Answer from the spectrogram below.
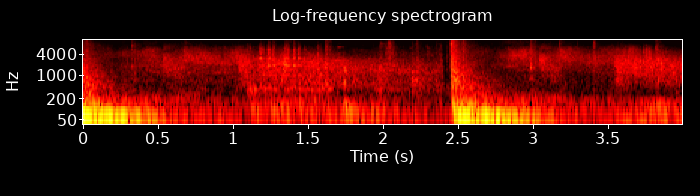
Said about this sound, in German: Die Veranstalter rechnen mit 2,5 Millionen Schuss, die am Schützenfest verschossen werden. Es könnte also laut werden im Juni 2026.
